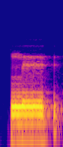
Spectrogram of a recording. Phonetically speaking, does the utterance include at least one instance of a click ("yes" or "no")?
no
